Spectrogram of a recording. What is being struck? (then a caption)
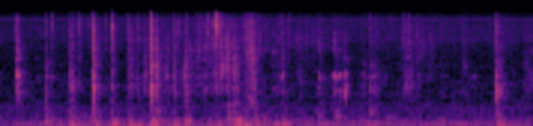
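Solid bar of soap cut with a metal blade. A metal utility knife blade carves a solid pink bar of soap into flakes. Crisp, bright scraping and clicking cuts come at an irregular pace, some sharper than others, over a faint low hum.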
